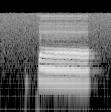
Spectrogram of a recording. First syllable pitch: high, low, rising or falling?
low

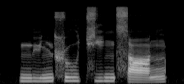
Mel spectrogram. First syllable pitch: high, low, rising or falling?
rising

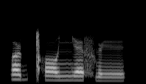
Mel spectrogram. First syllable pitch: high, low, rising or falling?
high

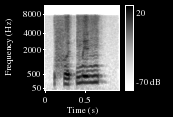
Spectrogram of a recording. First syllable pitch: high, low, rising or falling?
rising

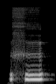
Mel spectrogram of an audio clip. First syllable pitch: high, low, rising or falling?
low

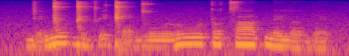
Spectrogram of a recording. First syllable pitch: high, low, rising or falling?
low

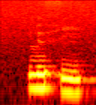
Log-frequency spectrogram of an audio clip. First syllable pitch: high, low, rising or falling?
high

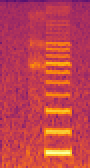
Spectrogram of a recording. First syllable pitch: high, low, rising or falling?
high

